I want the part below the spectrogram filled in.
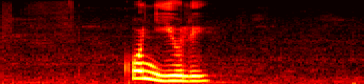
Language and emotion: Russian, neutral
